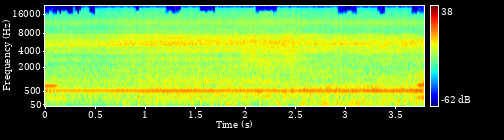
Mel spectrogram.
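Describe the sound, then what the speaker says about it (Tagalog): A vacuum cleaner whirs steadily and loudly in a large, newly renovated bedroom of a house, a constant motor drone with a high whine that holds without a break. "dahil malaki ang kwarto ni Ate Maninay, kailangan talaga mayroong vacuum."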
